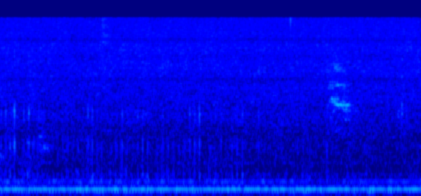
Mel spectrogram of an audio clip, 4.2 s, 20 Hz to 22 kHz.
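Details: Continuous low, even purr from an F1 hybrid Savannah kitten aged five weeks, a smooth throbbing hum with no pauses and a faint brief higher squeak late on.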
